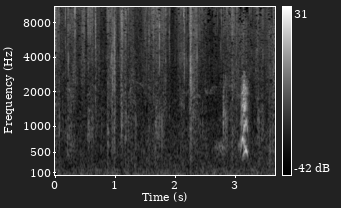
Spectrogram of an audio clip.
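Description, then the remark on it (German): A single sharp dog bark rings out near the end, rising above steady crunching footsteps and a constant rustling hiss of movement as people hurry along a path searching for a runaway dog. “Da hat doch jemand gebellt und es klang wie Wuschel.”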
